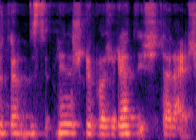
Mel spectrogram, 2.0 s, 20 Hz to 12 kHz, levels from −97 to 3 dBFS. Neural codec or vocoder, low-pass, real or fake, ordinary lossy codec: codec, 24 kHz, 3 kbps, HILCodec; 10.8 kHz; fake; Opus, 32 kbps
